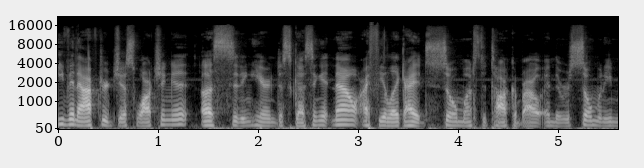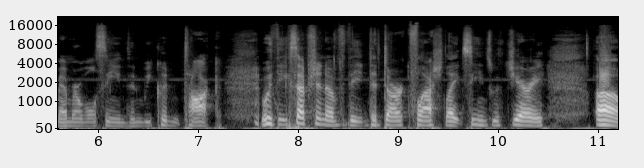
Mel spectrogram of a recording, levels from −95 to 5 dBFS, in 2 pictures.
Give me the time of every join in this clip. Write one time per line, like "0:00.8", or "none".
none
